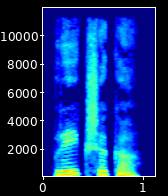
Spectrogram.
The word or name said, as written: ಪ್ರಕಾಶಕ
